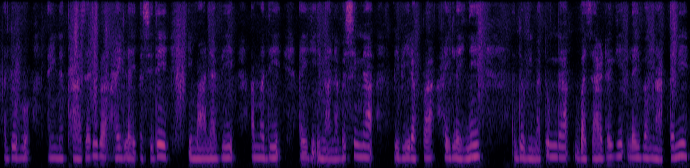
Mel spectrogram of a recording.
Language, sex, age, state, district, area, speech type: Manipuri, female, 30-45, Manipur, Tengnoupal, rural, spontaneous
